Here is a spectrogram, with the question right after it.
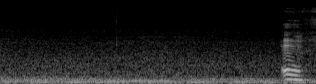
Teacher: Les cordes vocales écartées ne vibrent pas.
